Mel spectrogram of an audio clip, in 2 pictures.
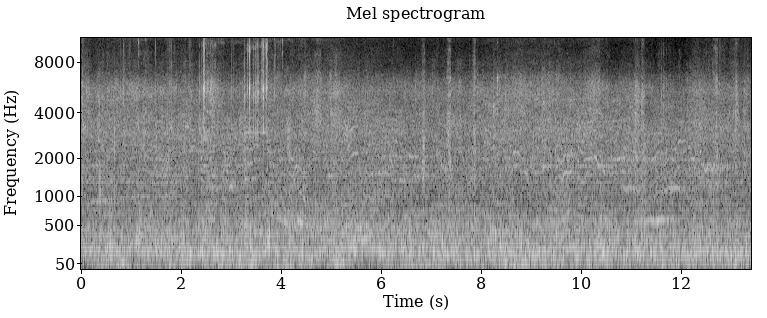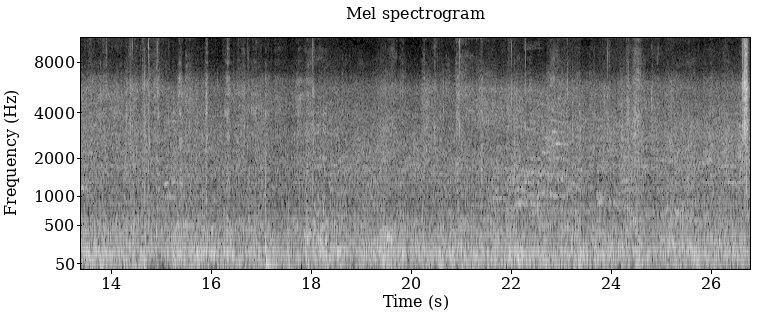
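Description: A crowd of skaters chatters in a large echoing hall.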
